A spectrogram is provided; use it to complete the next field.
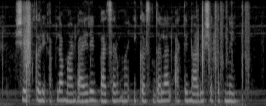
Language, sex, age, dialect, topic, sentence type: Marathi, female, 25-30, Northern Konkan, agriculture, statement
